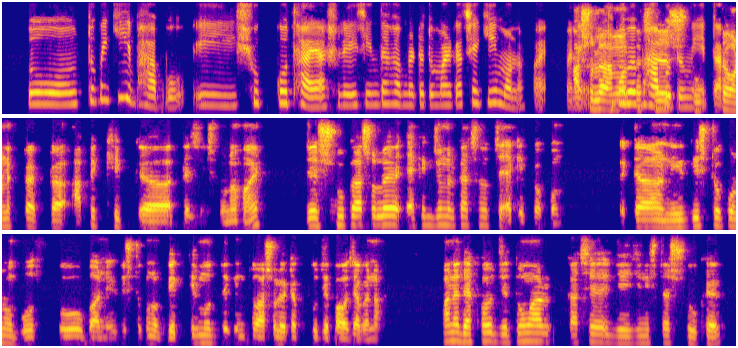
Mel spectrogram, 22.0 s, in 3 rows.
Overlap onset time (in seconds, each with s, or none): 5.7 s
